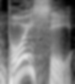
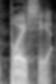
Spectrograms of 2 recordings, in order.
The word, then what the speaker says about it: Boise: And then May 19th, I'm going to be in Boise. And that's how you say it. And whoever told me that was Aaron Paul. Aaron Paul told me. – Well, he's from there. – It's Boise.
